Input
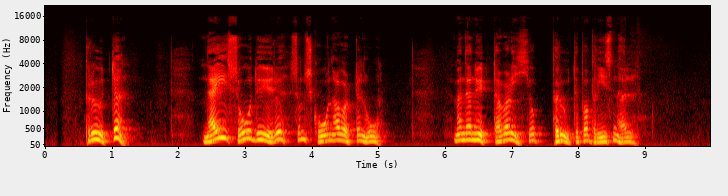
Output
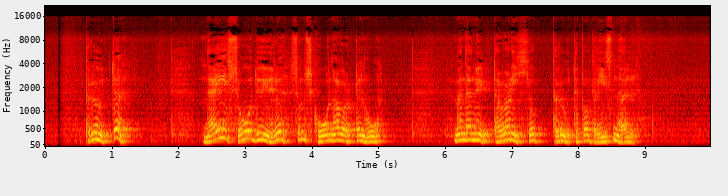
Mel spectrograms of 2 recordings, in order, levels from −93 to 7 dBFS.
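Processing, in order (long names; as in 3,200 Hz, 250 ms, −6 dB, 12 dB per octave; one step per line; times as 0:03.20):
compressor on every frequency bin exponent 0.6
spectral tilt +2.5 dB per octave
comb filter 6.4 ms, depth 58%
brickwall limiter −19 dBFS, peak gain reduction 8.5 dB
level +1.5 dB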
